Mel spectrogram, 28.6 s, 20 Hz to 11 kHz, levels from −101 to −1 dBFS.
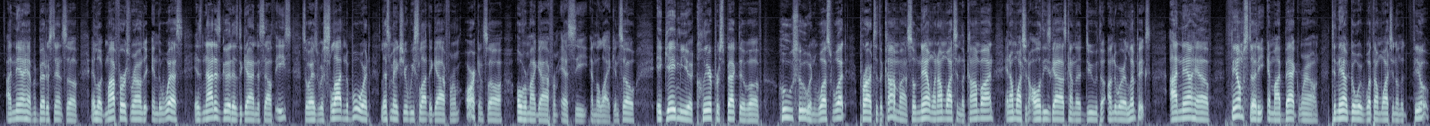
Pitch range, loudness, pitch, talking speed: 125-150 Hz, -21 LUFS, 135 Hz, 215 wpm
